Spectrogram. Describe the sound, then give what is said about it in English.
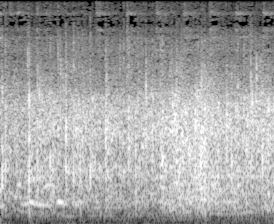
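Clapping from a church audience, a steady patter of many hands at constant loudness, with voices calling out over it. “Give the clap.”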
